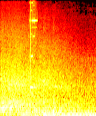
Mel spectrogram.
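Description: A car engine hums steadily as the car drives.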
